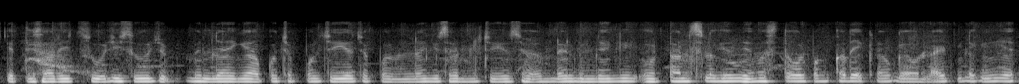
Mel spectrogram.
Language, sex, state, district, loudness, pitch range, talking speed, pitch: Hindi, male, Bihar, Supaul, -16 LUFS, 135-145 Hz, 195 wpm, 135 Hz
